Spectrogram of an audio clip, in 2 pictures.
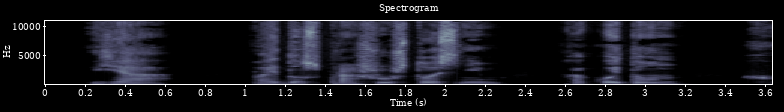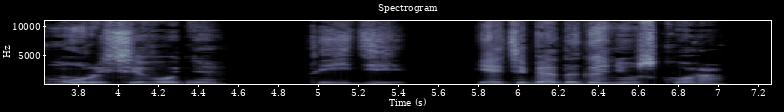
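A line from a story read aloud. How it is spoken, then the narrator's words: Quiet speech. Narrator (Russian): Даша проговорила тихо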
